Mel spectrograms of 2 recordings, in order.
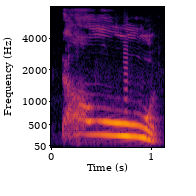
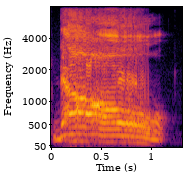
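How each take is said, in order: First: High, thin wailing no; dismayed wail. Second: High, loud drawn-out no; dismayed shout. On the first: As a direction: wail a long, despairing no, not shouted. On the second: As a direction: bellow a long protest at the ending. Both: Retold or imitated. Reenacts reaction to cliffhanger ending.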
